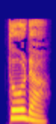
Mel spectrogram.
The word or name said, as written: ತೋಟಾ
